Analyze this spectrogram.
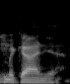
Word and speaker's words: Magaña: The easiest way to do it is it rhymes with lasagna. It's Magaña.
